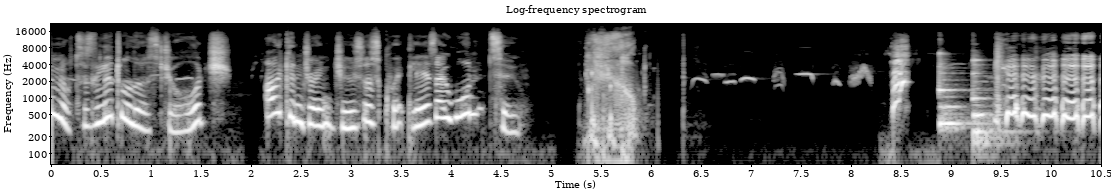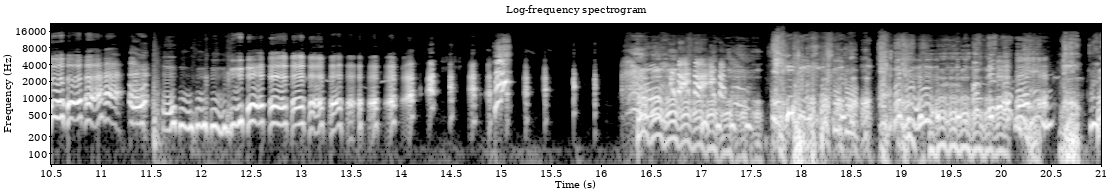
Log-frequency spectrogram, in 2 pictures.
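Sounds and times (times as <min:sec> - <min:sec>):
cartoon voices laughing: 0:09.4 - 0:15.5, 0:16.2 - 0:21.0.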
